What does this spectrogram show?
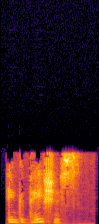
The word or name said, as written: incapacious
